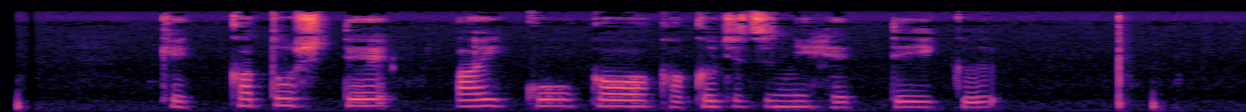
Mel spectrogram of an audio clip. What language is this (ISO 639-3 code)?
jpn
